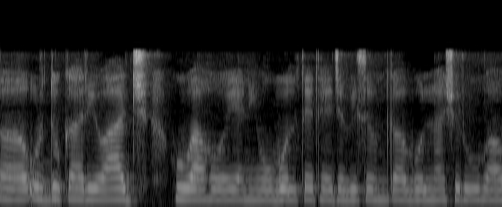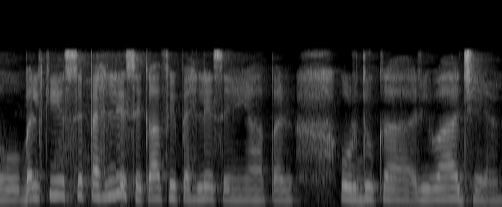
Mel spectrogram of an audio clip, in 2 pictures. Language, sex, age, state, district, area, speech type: Urdu, female, 45-60, Uttar Pradesh, Lucknow, rural, spontaneous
